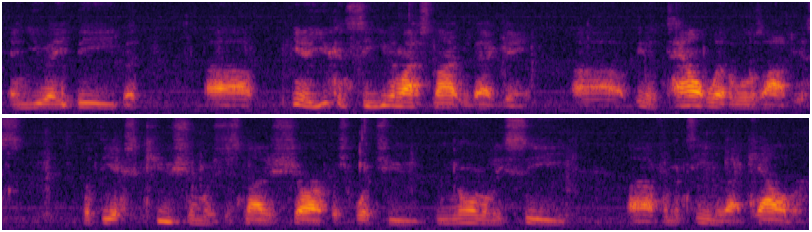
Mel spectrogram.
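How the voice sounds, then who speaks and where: A man, a football head coach, answering questions at a press conference in a halting way, with many fillers. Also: deep voice, warm tone, a little hiss or hum, rough recording.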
